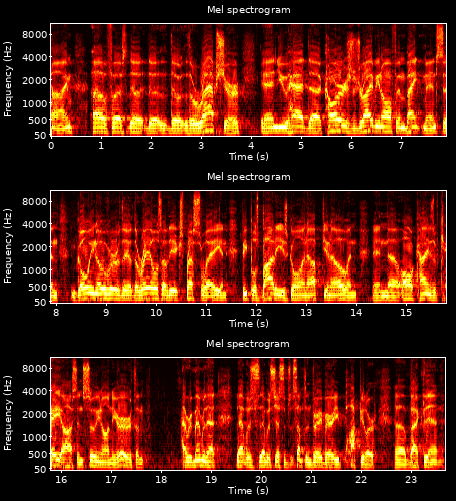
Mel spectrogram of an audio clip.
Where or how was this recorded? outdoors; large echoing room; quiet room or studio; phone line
large echoing room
